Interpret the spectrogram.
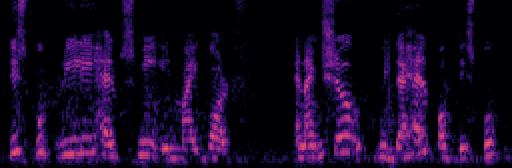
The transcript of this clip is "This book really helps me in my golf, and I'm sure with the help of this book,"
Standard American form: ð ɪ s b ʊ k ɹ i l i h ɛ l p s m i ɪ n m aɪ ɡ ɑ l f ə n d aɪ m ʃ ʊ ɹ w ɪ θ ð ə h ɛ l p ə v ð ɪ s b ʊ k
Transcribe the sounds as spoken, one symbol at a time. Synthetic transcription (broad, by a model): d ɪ s b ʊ k ɹ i l i h ɛ l p s m i ɪ n m aɪ ɡ ɑ l f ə n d aɪ m ʃ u w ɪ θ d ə h ɛ l p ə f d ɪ s b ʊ k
